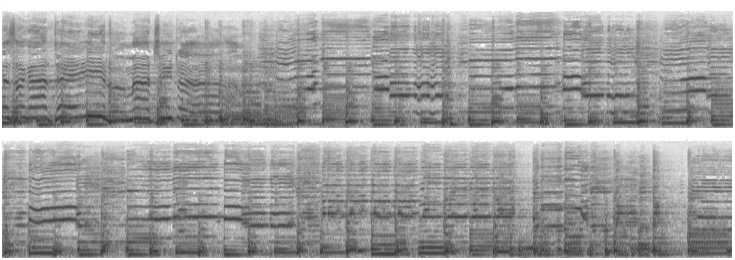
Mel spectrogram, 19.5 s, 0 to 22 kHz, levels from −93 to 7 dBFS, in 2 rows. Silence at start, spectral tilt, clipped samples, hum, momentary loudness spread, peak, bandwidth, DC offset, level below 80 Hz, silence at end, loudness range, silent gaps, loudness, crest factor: 0 s; -4 dB/octave; under 0.1%; none; 3 LU; -6 dBFS; 16 kHz; under 0.1%; -52 dBFS; 0 s; 1 LU; none; -20 LUFS; 14 dB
